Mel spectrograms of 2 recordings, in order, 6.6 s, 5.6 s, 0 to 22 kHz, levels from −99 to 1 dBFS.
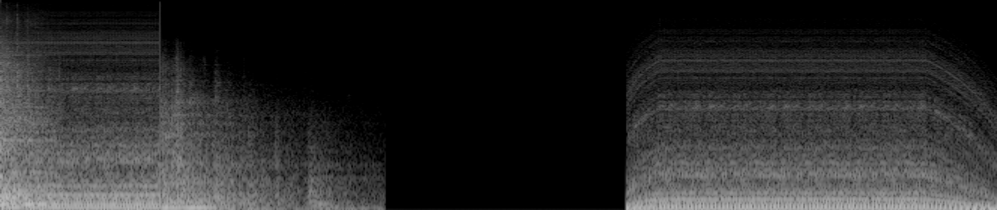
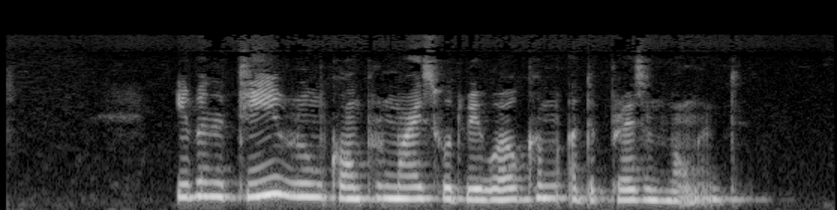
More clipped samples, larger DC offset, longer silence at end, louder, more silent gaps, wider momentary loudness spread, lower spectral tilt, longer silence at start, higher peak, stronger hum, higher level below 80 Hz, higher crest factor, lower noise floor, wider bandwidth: neither; neither; second, 0 s vs 0.6 s; second, -36 LUFS vs -22 LUFS; neither; first, 17 LU vs 12 LU; about the same, -7.5 dB/octave vs -7 dB/octave; second, 0 s vs 1.2 s; second, -16 dBFS vs -8 dBFS; neither; first, -38 dBFS vs -66 dBFS; about the same, 18 dB vs 14 dB; first, under -90 dBFS vs -67 dBFS; first, 11.5 kHz vs 7.2 kHz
